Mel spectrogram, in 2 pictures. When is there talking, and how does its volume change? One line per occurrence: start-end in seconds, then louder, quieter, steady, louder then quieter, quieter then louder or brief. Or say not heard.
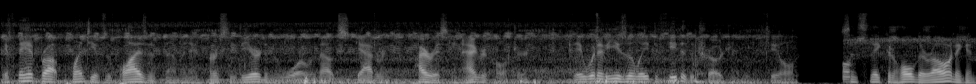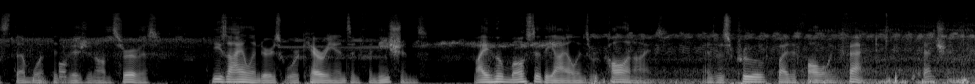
0.0-19.4 steady.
